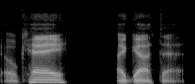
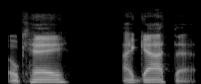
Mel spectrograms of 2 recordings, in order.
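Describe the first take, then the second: First: The phrase is said at a lower pitch. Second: The phrase is said at a higher pitch. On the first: "Lower in pitch" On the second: "I went higher in pitch"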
